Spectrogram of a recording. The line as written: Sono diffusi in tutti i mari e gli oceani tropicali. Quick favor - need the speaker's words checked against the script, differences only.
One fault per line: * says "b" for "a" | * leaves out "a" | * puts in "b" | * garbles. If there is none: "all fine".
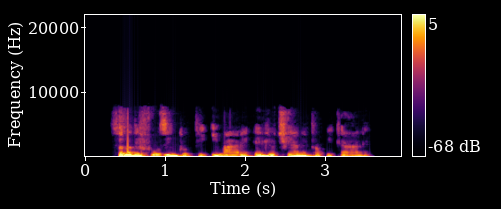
all fine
